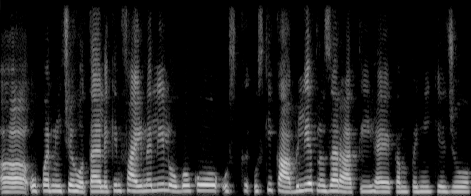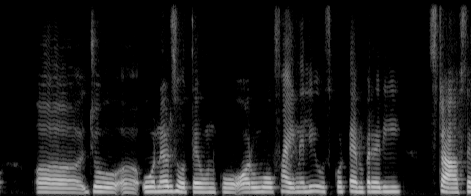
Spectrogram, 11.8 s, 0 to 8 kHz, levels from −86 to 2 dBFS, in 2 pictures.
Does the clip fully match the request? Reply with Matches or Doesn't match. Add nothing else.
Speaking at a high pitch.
Matches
